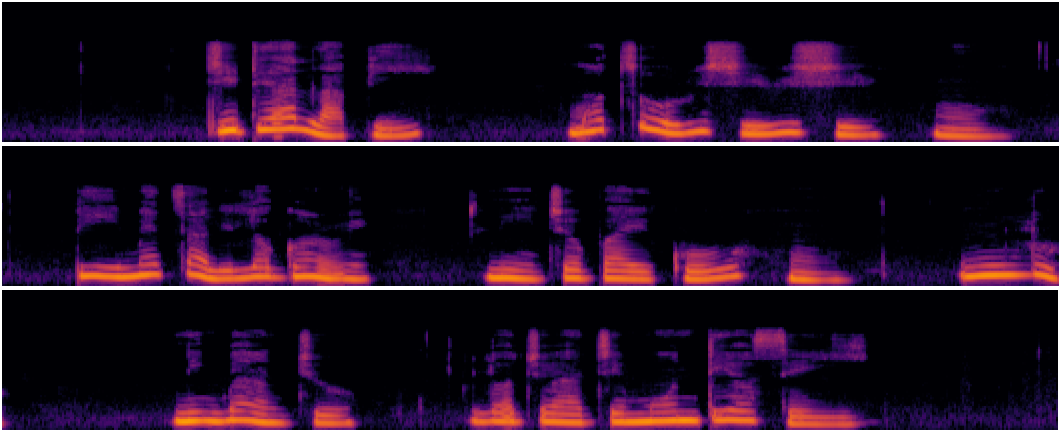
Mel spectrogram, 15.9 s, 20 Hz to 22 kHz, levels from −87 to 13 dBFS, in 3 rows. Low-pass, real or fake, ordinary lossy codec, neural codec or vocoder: none; real; none; none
